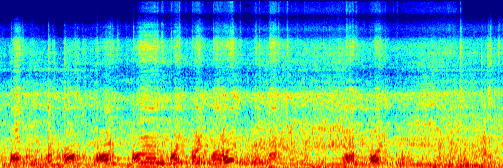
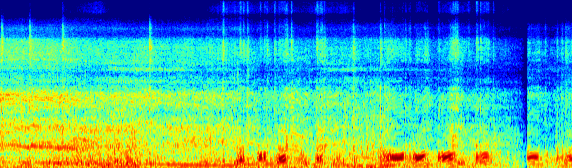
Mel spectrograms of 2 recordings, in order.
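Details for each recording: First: Quick throttle blips rise and fall cleanly from a steady idle on a warm KTM TPI two-stroke after swapping the ambient and crankcase pressure sensors; the earlier low-rpm loading up and sputtering are gone, crisp and healthy. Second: KTM TPI two-stroke, warm, ten minutes into the ride: stumbles and burbles unevenly at low throttle, popping and sounding unwarmed and loaded up, progressively worsening; cause found to be a failed crankcase pressure sensor.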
